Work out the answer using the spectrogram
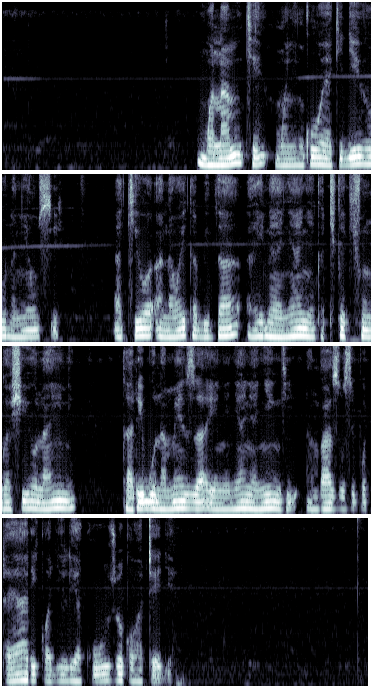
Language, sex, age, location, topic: Swahili, male, 18-24, Dar es Salaam, finance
